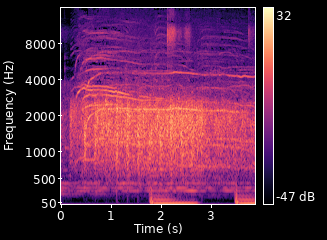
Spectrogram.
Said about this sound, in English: Let's give it a round of applause.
